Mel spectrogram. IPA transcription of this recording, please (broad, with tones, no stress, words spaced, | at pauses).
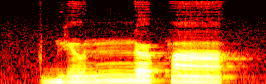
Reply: bʲə̃˨u̯nːœ˧ pã˨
